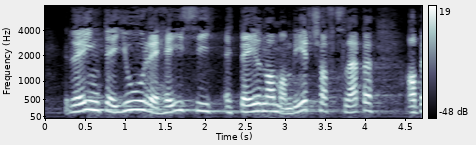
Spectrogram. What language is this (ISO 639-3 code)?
gsw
